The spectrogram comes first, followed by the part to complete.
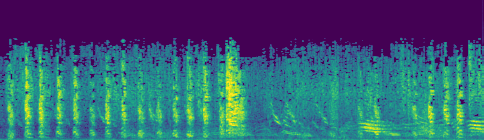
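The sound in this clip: Chickens cluck in a steady run of many rapid, rhythmic clucks, with a few louder, higher calls breaking in partway through.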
